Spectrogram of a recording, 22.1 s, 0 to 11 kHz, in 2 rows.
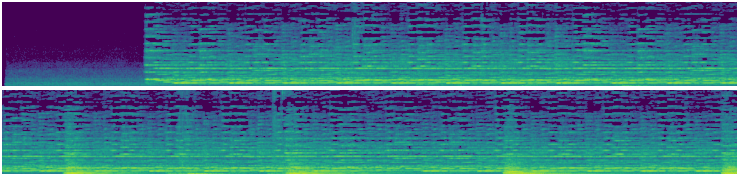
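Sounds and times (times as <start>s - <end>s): deeper music layer: 2.3s - 22.0s.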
